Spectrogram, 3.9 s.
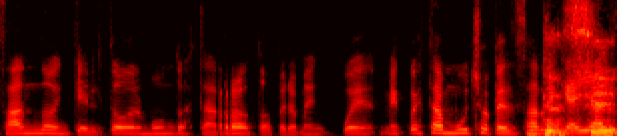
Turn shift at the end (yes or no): no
